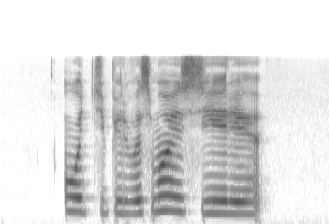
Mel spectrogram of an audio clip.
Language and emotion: Russian, sad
